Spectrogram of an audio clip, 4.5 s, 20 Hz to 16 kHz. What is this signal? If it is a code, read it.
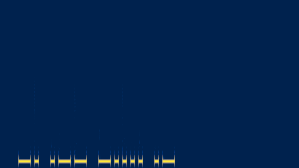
Morse code, heard as a keyed tone, about 20 wpm, 700 Hz. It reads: NW6A
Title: USA Call Signs - 4 Characters - Repeated 2x - 20wpm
